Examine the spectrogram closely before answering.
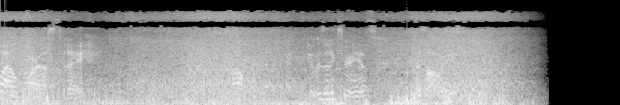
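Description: Waves wash onto a sandy shore.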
